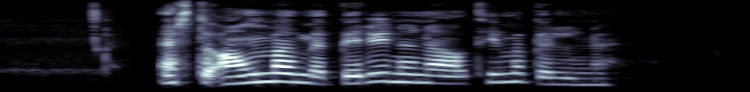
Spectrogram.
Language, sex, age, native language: Icelandic, female, 50-59, Icelandic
